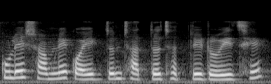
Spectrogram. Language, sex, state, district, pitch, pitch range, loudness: Bengali, female, West Bengal, Cooch Behar, 255 Hz, 240-290 Hz, -13 LUFS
